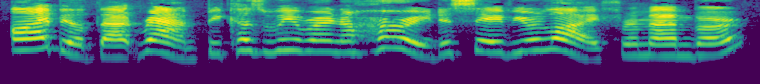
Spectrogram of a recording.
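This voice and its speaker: A woman performs a high-pitched young troll girl in fandub style. She is bossy and theatrical, mocking whoever she talks to with impatient, sarcastic bite. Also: fairly quick, fairly bright tone. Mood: scornful. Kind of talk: amateur fandub audition acting.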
